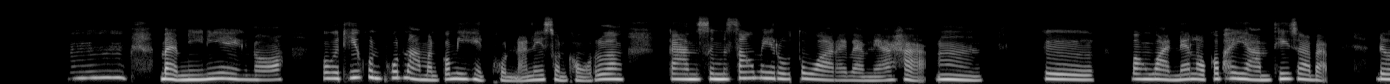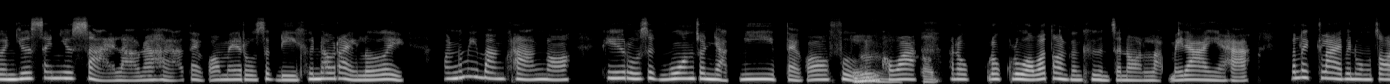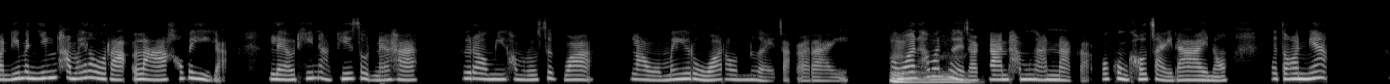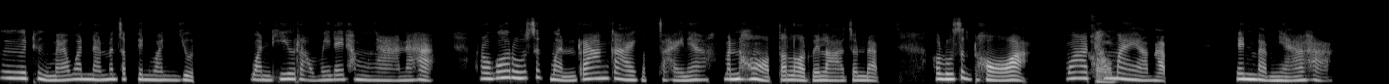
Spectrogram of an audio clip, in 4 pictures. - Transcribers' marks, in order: other background noise
- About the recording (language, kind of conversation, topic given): Thai, advice, ทำไมฉันถึงรู้สึกเหนื่อยทั้งวันทั้งที่คิดว่านอนพอแล้ว?
- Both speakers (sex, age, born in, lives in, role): female, 20-24, Thailand, Thailand, user; male, 35-39, Thailand, Thailand, advisor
